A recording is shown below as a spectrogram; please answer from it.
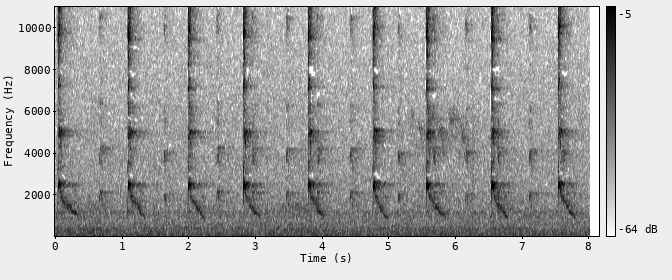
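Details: A Douglas squirrel (Tamiasciurus douglasii) on the Olympic Peninsula gives sharp, harsh chirps that slide downward, repeated about once a second.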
